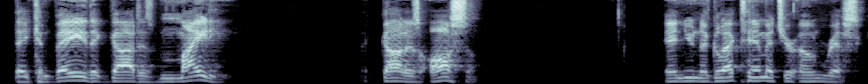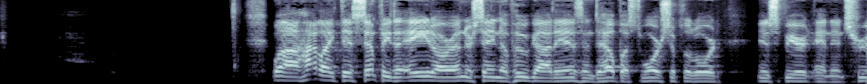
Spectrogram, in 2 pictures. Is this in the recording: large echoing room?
yes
